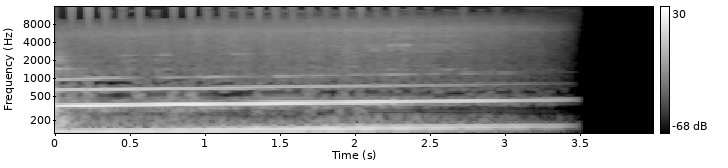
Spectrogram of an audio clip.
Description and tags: Modified bowl bell sound. pitch shifted up over the length of the tone.
ascending-sound, bells, bell-sequence, bowl-bells, sonic-phrase, temple-bells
